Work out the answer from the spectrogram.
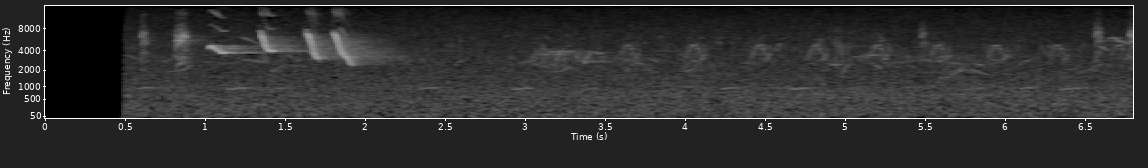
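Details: Male grey sunbird singing a short, sharp phrased song: a thin high whistle followed by three steep descending notes, over about one and a half seconds, then steady background hiss with faint distant chirps.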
